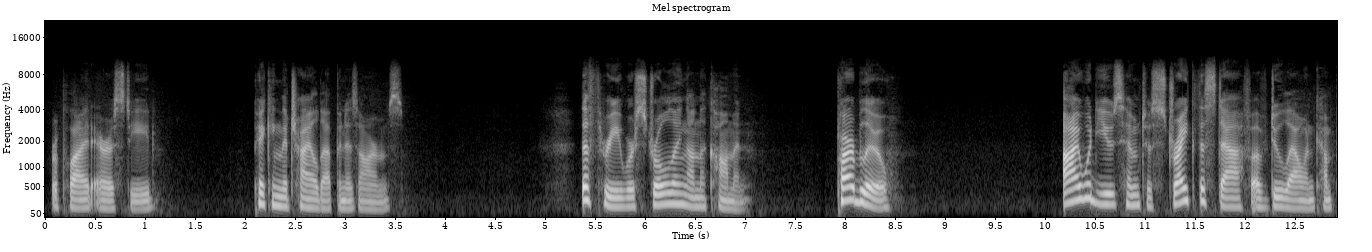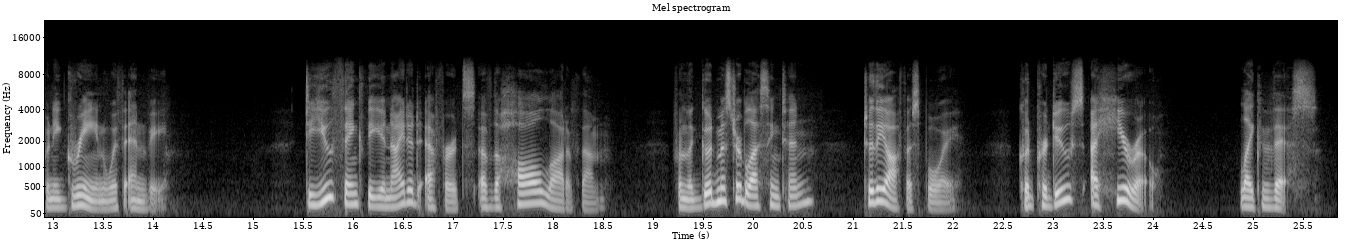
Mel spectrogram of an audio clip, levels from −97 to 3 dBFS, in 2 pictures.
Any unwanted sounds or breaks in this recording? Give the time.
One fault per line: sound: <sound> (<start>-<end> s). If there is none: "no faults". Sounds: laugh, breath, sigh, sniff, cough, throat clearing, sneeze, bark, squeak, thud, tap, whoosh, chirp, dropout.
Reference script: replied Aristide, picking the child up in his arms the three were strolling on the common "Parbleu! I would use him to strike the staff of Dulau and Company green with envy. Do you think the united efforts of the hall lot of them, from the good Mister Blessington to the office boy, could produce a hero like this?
no faults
